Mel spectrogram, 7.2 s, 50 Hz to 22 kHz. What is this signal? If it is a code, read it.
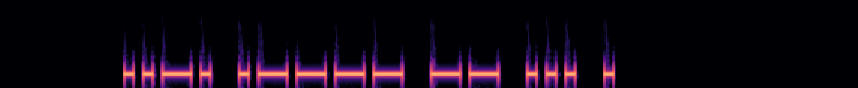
Morse code, heard as a keyed tone, about 15 wpm, 700 Hz. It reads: F1MSE
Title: DXCC-100 Call Signs - 5 Characters - 15wpm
